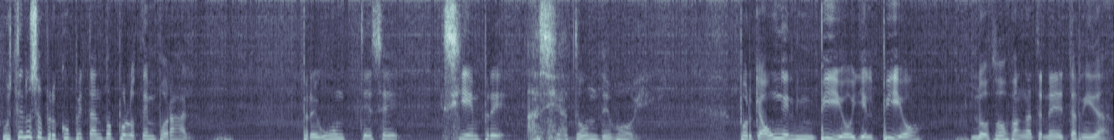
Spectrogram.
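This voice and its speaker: A pastor preaches with a warm, dark tone pitched a little high, and his voice rises to loud calls and drops to near hush as he questions the congregation. A faint hum of noise sits behind him. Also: measured pace, rough recording. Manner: animated preaching, swinging between loud and hushed. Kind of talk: sermon.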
